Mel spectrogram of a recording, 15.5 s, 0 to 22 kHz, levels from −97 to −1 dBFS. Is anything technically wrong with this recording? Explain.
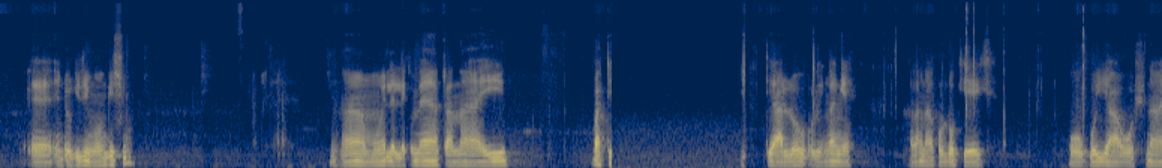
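Yes. From 8.15 to 9.95 s the speech dissolves into a fading concealment buzz with about a second of audio never returning, likely a long network dropout that left the receiver filling the gap. From 10.08 to 13.81 s the speech runs hurried at 119% speed with unchanged pitch, a jitter buffer speed-up trimming pitch periods to recover roughly 0.7 s of backlog.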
